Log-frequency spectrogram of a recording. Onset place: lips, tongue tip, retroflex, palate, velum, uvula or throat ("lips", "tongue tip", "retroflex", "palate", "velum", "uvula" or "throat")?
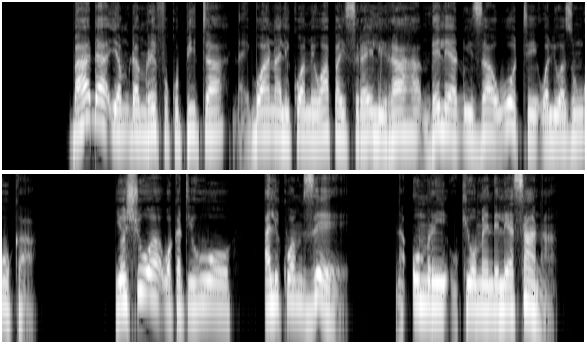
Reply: lips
